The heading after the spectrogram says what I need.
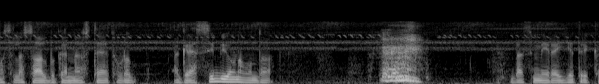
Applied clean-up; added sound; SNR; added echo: none; none; none; none.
